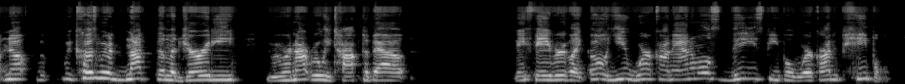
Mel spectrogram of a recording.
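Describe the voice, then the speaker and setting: An American woman streamer with a medium-pitched, sharp-toned voice chats casually while painting on a livestream. She's frank and rambling and sounds slightly unwell. The audio quality is poor.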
